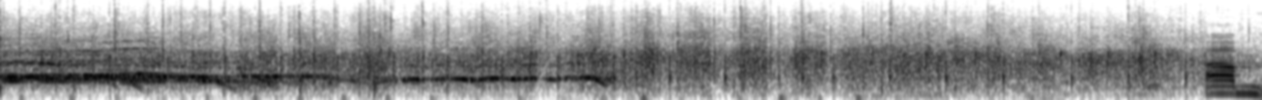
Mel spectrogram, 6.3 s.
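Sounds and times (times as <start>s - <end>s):
cheering whoops: 0.0s - 3.3s
large audience applauding: 0.0s - 6.3s.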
